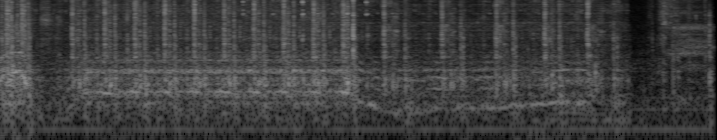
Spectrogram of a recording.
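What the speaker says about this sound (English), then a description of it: "I'm deliberately sewing all over this because I can't sew a straight line for love or money" A sewing machine stitches fabric in a steady, continuous whir of rapid needle strokes, sewing freely over the cloth to add texture, with a brief pause near the end before the motor resumes.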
